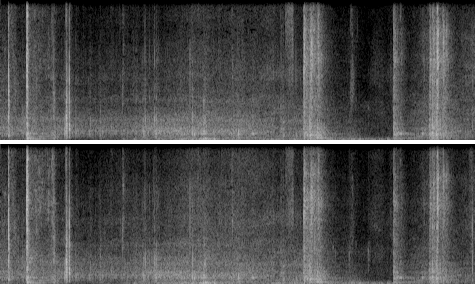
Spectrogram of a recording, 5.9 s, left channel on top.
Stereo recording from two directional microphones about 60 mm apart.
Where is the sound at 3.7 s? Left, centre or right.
Centre.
